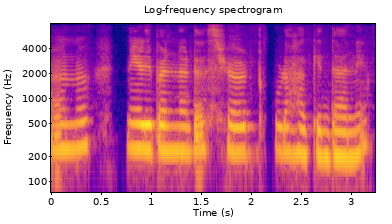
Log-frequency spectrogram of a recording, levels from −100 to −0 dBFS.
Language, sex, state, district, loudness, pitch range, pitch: Kannada, female, Karnataka, Bidar, -17 LUFS, 205-245 Hz, 230 Hz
